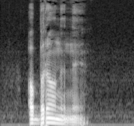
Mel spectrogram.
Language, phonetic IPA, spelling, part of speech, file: Polish, [ɔbˈrɔ̃nːɨ], obronny, adjective, Pl-obronny.ogg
